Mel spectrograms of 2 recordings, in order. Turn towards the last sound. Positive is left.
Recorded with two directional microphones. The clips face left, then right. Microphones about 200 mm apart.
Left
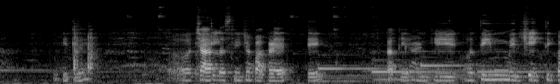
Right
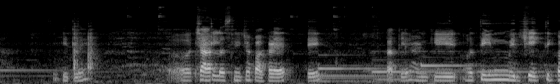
turn(degrees=-40)  # may be behind; listen again after turning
